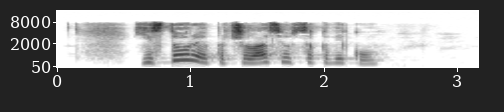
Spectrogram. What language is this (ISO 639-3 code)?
bel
